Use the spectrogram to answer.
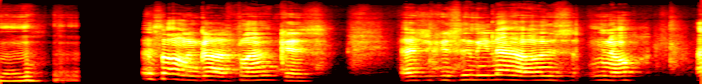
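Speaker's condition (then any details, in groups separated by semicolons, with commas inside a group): Cerebral palsy; spastic quadriplegic, birth brain bleed from forceps; nearly 40 years, wheelchair user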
